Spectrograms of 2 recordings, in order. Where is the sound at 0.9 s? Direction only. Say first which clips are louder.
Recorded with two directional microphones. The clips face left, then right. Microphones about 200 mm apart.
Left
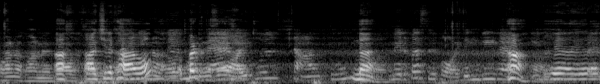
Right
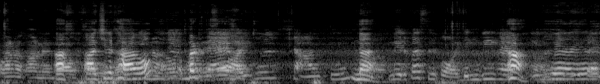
Left 4 dB; 55° left (ahead or behind).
